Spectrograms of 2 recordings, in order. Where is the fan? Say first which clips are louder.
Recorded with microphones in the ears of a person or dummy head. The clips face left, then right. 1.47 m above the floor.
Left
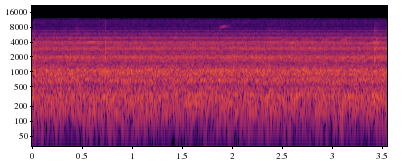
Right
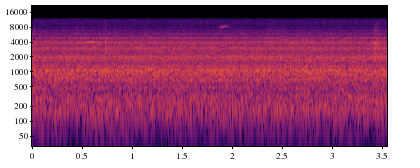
Left 3 dB; 25° left (ahead or behind), 1.0 m.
